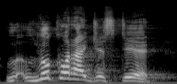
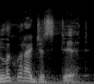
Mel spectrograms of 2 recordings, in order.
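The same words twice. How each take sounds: First: "Look what I just did" louder, pushed hard; emphatic repeat. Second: Said in the usual way. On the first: Shown as a demonstration. God insisting to Elijah, louder and emphatic. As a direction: hit "what" and lift the whole line.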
